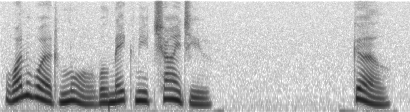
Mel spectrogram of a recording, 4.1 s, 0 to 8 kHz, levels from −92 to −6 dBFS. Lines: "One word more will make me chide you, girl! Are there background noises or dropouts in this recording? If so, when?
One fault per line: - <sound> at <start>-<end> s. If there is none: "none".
none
